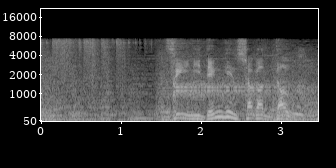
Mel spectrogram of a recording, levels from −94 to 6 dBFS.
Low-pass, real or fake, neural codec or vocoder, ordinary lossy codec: 7.2 kHz; real; none; none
